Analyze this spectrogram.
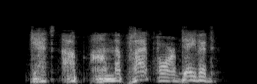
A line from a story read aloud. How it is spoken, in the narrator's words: Hilly whispered grimly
